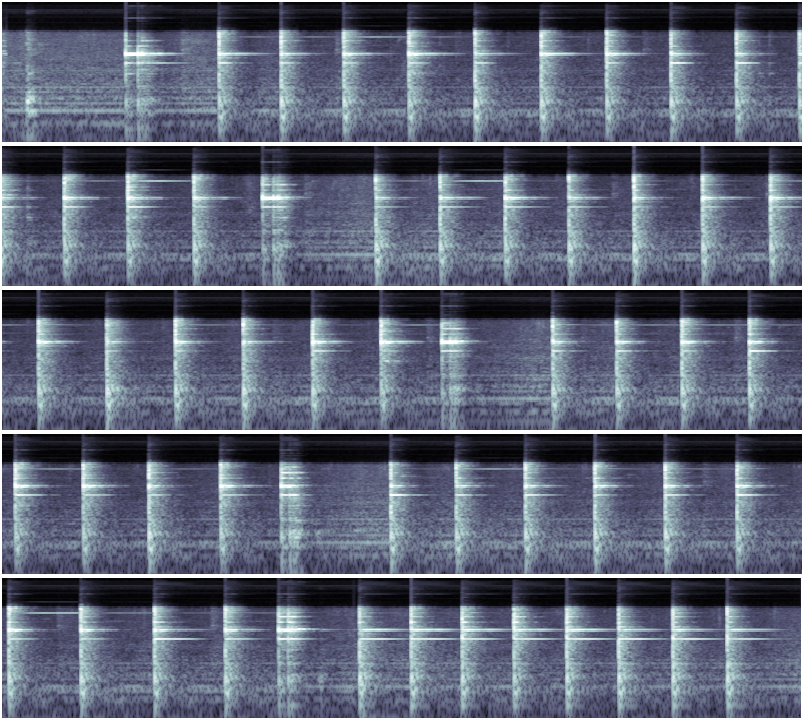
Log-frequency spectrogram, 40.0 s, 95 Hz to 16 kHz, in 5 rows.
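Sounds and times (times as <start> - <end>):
hammer striking steel on anvil: 1.2 - 11.1, 11.7 - 20.8, 21.5 - 39.9.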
